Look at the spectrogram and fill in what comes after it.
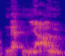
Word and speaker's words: Netanyahu: Netanyahu, Benjamin Netanyahu.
